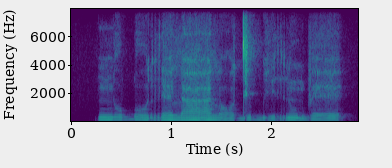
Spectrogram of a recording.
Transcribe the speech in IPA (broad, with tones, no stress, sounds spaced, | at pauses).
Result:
ɲ o˦ ɓ o˦˨ r ɛ˦ l aː˦ l ɔ˨ d ɪ˦ ɓ i˨ r ũ˦˨ b ɛ˨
